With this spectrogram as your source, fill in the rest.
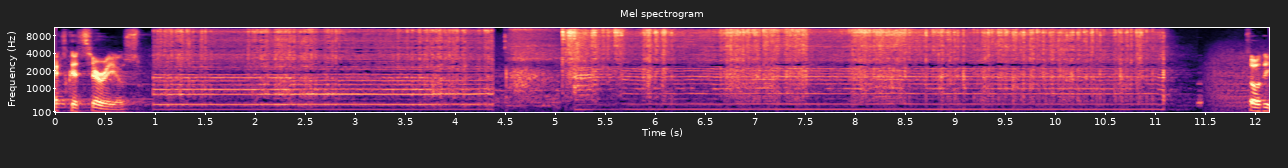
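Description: An arc welder hisses and crackles steadily.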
